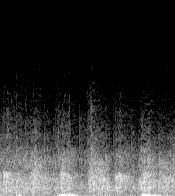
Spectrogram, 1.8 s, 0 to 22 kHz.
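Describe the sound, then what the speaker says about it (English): An audience claps for young exhibitors at a 4-H county fair sheep show: steady, soft, distant applause lasting under two seconds, with a couple of low thumps. "Let's give these young people a round of applause for coming out."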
